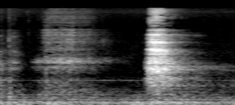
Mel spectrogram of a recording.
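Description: A woman takes one short, audible breath in, about a second and a half in, during a pause in her speech. The rest is quiet room tone.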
